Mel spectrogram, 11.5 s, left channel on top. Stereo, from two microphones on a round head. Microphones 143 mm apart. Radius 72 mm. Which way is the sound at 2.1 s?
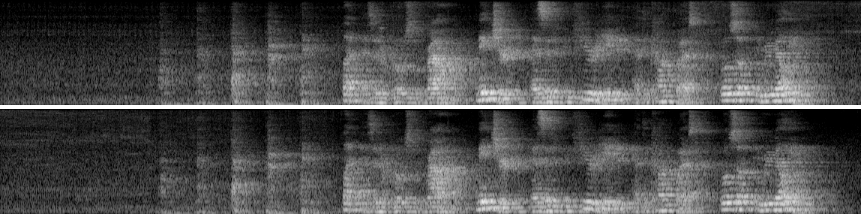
Centre (ahead or behind).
